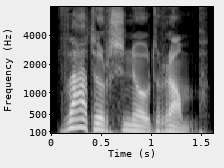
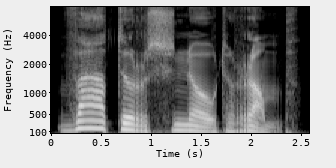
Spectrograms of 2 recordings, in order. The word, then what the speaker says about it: Watersnoodramp: This is the way we say Watersnoodramp. Watersnoodramp. There is a light emphasis on the first syllable. Watersnoodramp.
